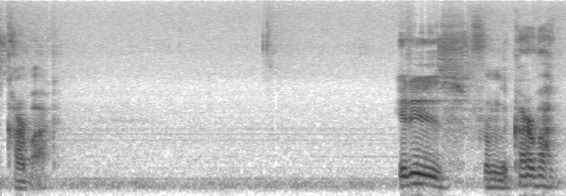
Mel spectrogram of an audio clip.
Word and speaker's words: Karbach: say this work correctly it's either car Bosch or car bak its car bak it is from the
